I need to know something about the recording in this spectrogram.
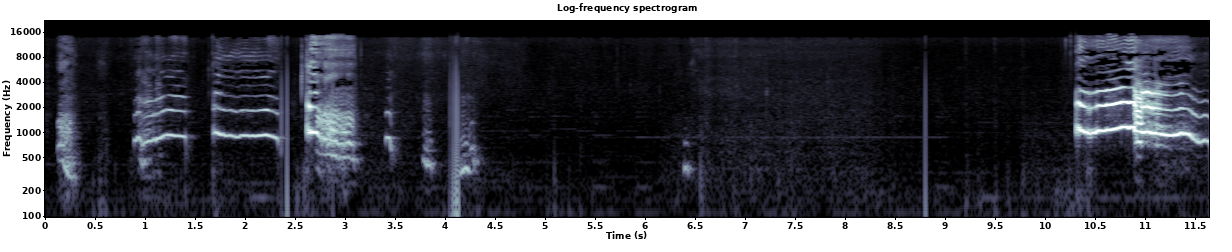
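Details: Nervous pet fox, just woken and resisting being petted, lets out loud, wavering, harmonic squeals in a cluster, then falls silent for several seconds before one long, strained squeal at the end.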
